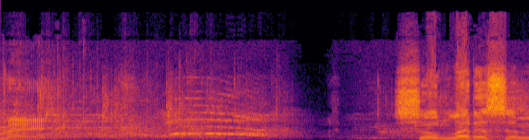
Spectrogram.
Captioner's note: protestors shouting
